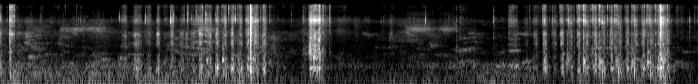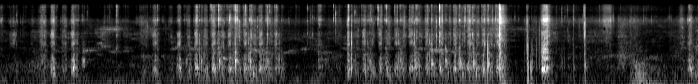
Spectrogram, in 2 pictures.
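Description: A knife scrapes scales off a fish with quick rasping strokes.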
